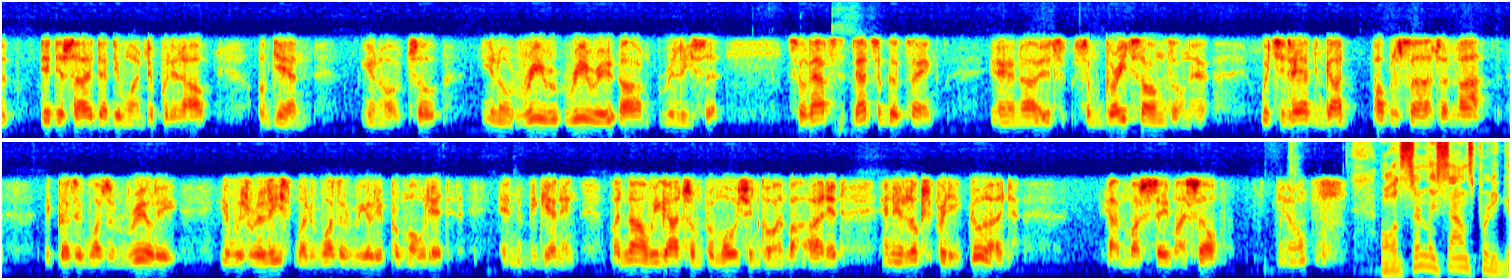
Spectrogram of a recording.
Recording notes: hopped on the phone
